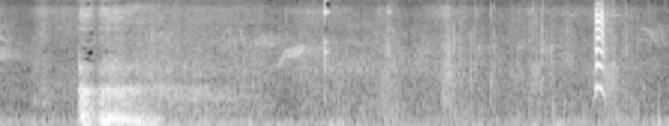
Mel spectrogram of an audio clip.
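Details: A Schipperke dog playing with a toy in the back yard gives one short, rough harmonic bark early on, followed by quiet yard background with a faint sharp tap near the end.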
